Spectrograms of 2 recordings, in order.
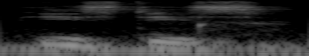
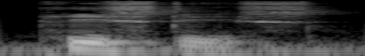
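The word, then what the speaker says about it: πίστις: In fact, I'm going to let the software tell you how to pronounce it. Pistis. Pistis.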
